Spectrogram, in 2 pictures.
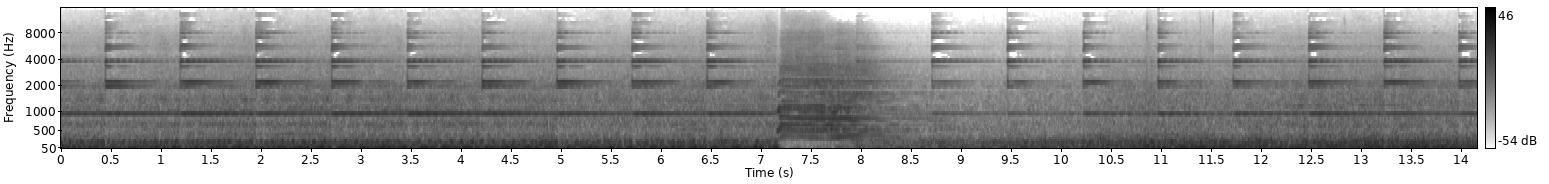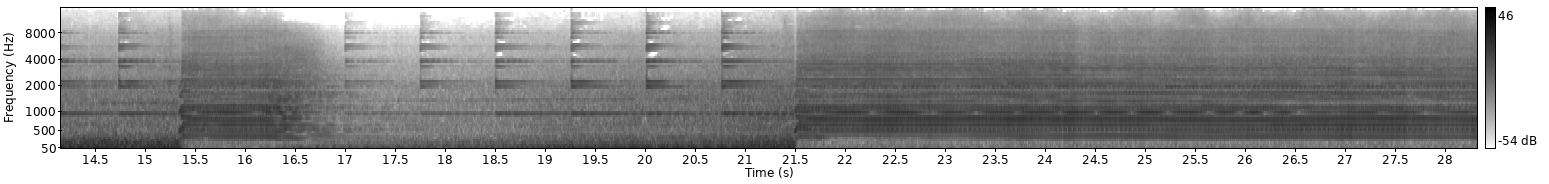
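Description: Freight train rumbling through a level crossing while the crossing's electronic bell rings with even, rapid strokes. A diesel locomotive's air horn sounds a short blast about seven seconds in, another about fifteen seconds in, then a long blast from about twenty-one seconds on that covers the bell.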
